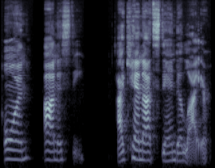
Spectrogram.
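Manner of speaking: ordinary delivery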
